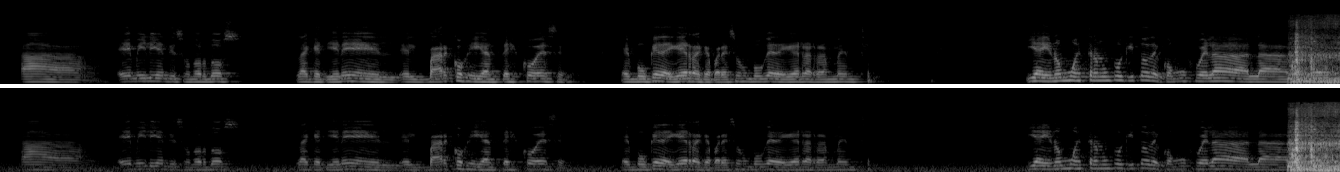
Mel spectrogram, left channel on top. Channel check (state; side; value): noise; right; rumble, 24 dB below the sound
